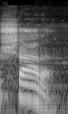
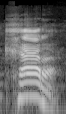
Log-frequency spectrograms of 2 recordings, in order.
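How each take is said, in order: First: The word begins with a breathy ch sound. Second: The word begins with a hard k sound. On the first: "muitos pronunciam como chara" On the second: "Mas é cara"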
